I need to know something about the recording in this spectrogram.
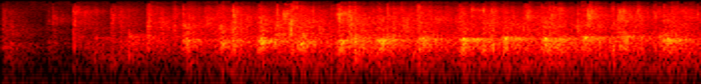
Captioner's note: applause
